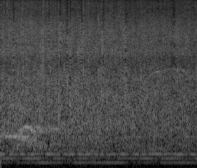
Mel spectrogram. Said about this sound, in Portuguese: Dê um aplauso a Jesus por esse casal lindo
